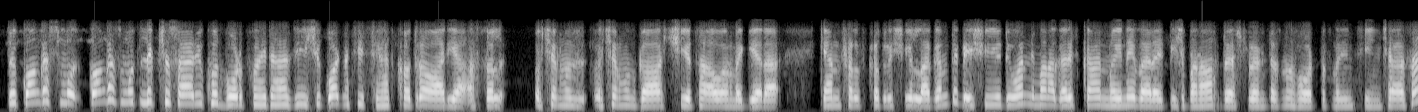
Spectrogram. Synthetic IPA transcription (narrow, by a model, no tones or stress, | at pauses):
t̪okɔːŋɡɾɐsmukɔːŋɡɾɐsmut̪lik̚t͡ʃʰusaːɾjukʰod̪̚boːɖpʰɐɦit̪azit͡ʃʰiɡɔːʈ̚nɐt̪ʰiseɦɐt̪kʰɐt̪ɾɐʋaːɾjaʔɐsɐl | ɐt͡ʃʰɐnɦɐzɐt͡ʃʰɐnɦund̪ɡaːst͡ʃʰit̪ʰaːʋɐnʋɐɡeːɾaː | kʲɐnfʰɐɾɐskʰɐt̪ɾut͡ʃʰilɐɡɐnt̪ɨbeːʃijud̪iʋɐnːimɐnɐɡɐɾisʲkãːnojnɐjʋɐɾaːjʈit͡ʃʰibɐnaːnɾesʈuɾɐɳʈɐsmɐzɦoːt̪ɐsmɐzimsiːnʲt͡ʃʰaːɐsɐn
